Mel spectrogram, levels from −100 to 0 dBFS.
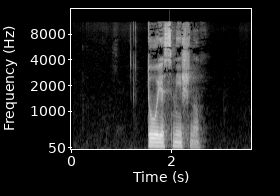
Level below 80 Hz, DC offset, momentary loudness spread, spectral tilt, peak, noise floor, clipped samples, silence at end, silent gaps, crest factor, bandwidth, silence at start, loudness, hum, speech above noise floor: -42 dBFS; under 0.1%; 14 LU; -3.5 dB/octave; 0 dBFS; -78 dBFS; under 0.1%; 1.05 s; none; 20 dB; 11.5 kHz; 1.55 s; -15 LUFS; none; 62 dB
